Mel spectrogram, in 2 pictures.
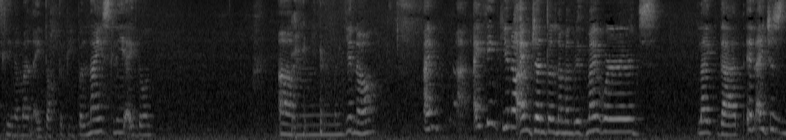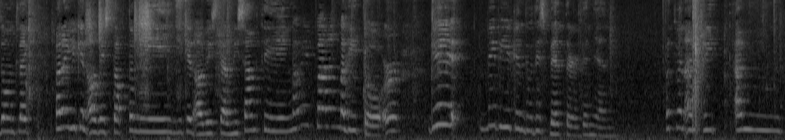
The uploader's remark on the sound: I hope the audio is better on your end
